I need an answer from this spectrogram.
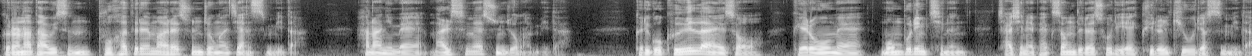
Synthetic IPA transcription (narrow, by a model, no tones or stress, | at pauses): kɯɾʌnatawisʰɯnpuɦadɯɾe̞maɾe̞sʰund͡ʑoŋɦad͡ʑia̰ns͈ɯmɲḭda | hanaɲime̞maɭs͈ɯme̞sʰund͡ʑoŋɦa̰mɲḭd̥a | kɯɾiɡokɯiɭːae̞sʰʌ | kɥe̞ɾoume̞mombuɾimt͡ɕʰinɯn | t͡ɕaɕʰine̞pe̞k̚s͈ʌŋdɯɾe̞sʰoɾie̞kɥiɾɯɭkiuɾjʌs͈ɯmɲḭda̰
